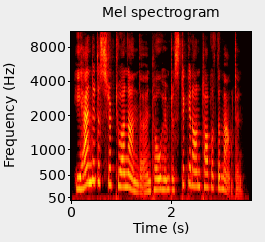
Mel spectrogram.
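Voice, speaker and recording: A woman's voice: on the high side, big pitch swings, quick pace, a bit bright. A woman narrating a scripted audio drama in a storytelling style.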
